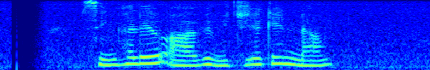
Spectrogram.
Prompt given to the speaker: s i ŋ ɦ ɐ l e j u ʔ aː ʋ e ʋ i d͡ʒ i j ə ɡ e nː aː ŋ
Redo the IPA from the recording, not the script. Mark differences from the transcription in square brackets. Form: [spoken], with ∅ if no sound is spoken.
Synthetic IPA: s i ŋ ɦ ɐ l e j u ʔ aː ʋ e ʋ i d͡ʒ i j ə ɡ e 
